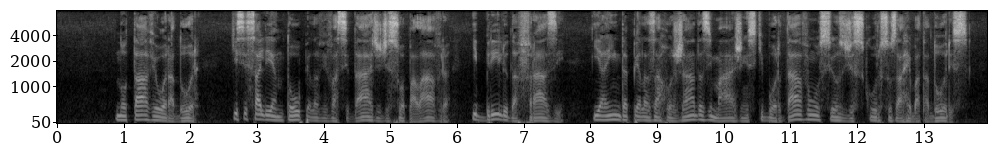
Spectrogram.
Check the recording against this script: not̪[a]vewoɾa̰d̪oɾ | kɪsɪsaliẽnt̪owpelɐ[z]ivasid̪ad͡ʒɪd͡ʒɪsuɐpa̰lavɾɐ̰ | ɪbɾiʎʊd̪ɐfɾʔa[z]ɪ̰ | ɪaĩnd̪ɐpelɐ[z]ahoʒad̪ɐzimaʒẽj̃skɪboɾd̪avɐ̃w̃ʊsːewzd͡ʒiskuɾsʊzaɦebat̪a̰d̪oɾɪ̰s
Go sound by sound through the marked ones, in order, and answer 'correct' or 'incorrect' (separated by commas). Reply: correct, incorrect, correct, correct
